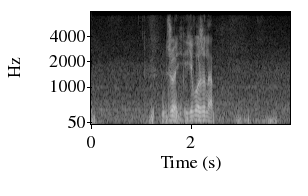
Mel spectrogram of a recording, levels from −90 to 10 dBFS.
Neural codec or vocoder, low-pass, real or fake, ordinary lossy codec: none; 7.2 kHz; real; AAC, 48 kbps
